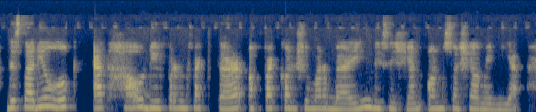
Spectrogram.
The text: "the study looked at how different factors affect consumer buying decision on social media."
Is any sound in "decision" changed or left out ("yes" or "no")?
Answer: yes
